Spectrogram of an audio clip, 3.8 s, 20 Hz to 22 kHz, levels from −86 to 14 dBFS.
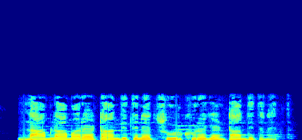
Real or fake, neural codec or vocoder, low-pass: real; none; 7.2 kHz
